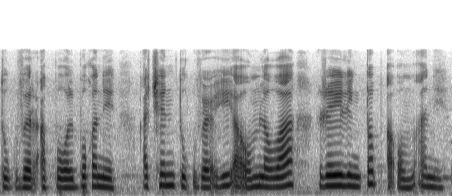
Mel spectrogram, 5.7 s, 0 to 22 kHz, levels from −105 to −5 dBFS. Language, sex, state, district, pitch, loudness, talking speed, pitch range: Mizo, female, Mizoram, Aizawl, 195 Hz, -17 LUFS, 190 wpm, 185-210 Hz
